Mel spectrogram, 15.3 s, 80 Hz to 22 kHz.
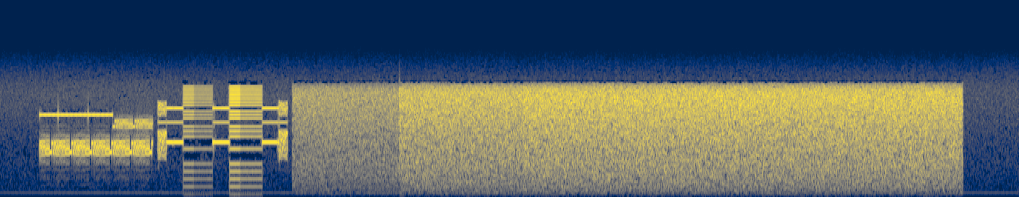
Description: Dial-up modem handshake (V.34 or later), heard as a whistle, warbles, then hiss, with hum.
